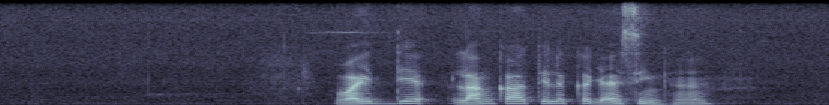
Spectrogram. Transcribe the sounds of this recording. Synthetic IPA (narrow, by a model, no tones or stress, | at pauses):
ʋajid̪jəlaŋkaːt̪iləkəd͡ʒæjəsiŋhə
